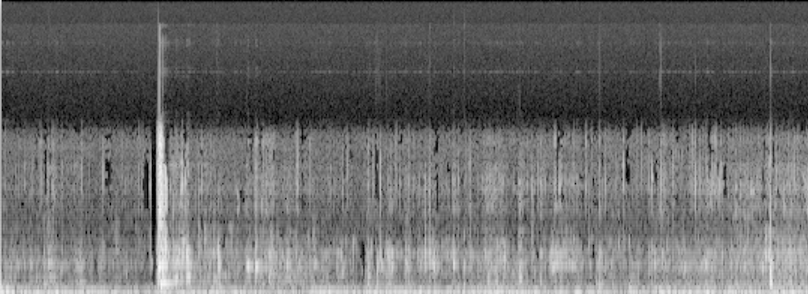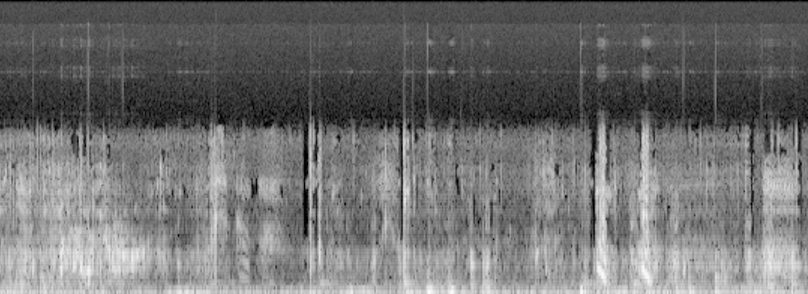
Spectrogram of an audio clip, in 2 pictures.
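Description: Water churns and rumbles, heard muffled underwater.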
